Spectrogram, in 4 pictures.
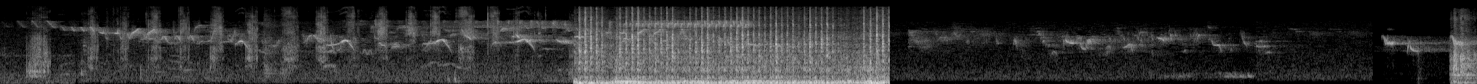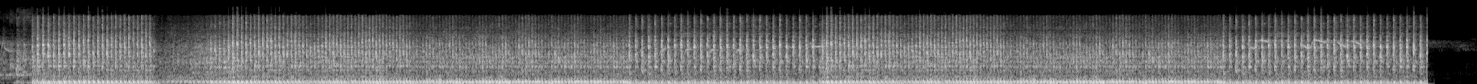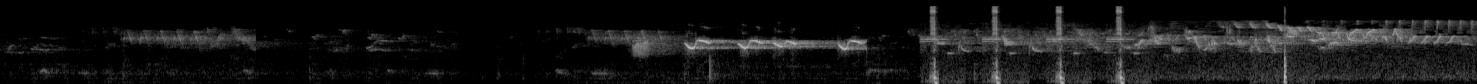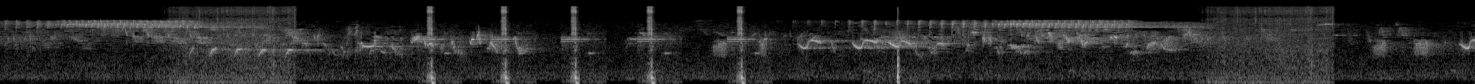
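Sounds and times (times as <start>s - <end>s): small birds chirping and singing: 0.0s - 14.9s, 27.0s - 59.0s.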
